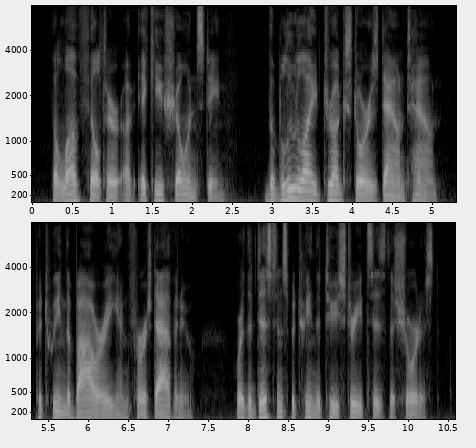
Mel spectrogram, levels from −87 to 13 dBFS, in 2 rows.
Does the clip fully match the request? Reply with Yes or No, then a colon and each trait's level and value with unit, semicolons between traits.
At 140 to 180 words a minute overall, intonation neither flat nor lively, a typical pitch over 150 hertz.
No: average, 165 wpm; average, 3.4 semitones; very low, 95 Hz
